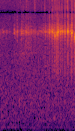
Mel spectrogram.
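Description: A soft plastic swimming craw bait with a tube rattle pushed into its hollow head is shaken to make the rattle sound and attract fish. Faint, high, bright rattling clicks grow louder and more frequent in the second half, with no low end. The rattle is clearly heard inside the bait.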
